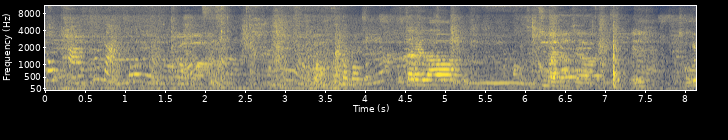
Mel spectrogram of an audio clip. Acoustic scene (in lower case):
restaurant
